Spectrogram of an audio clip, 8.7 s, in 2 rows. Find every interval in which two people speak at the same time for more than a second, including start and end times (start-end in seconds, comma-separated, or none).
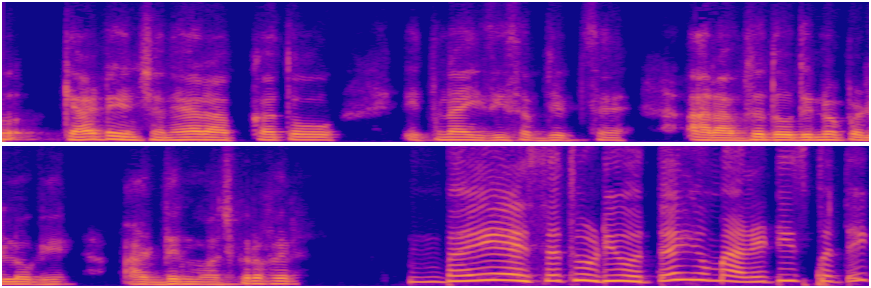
none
